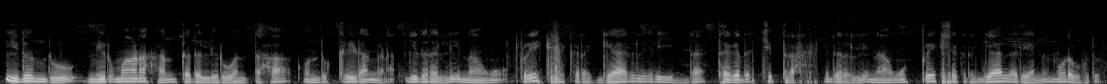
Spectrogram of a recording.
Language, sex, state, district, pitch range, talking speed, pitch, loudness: Kannada, male, Karnataka, Shimoga, 105-125 Hz, 95 wpm, 115 Hz, -25 LUFS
